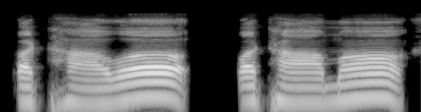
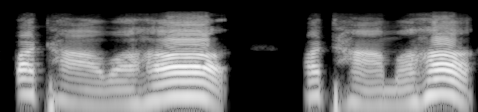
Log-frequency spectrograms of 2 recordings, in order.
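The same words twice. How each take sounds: First: पठाव, पठाम ending on an open vowel, no "ha"; visarga dropped. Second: पठावः, पठामः with a breathed "ha" echo ending each; visarga pronounced. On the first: Teacher showing students the correct endings, पठाव, पठाम without final "ha". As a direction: end पठाव and पठाम without any breathed echo. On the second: Teacher contrasting endings for students, पठावः, पठामः with audible final "ha". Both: Shown as a demonstration. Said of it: "विसर्ग का उच्चारण नहीं करना".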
